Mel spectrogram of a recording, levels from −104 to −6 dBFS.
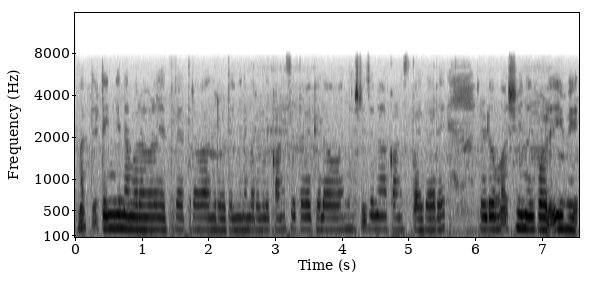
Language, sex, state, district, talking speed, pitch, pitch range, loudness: Kannada, female, Karnataka, Koppal, 135 wpm, 195 Hz, 195-205 Hz, -16 LUFS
